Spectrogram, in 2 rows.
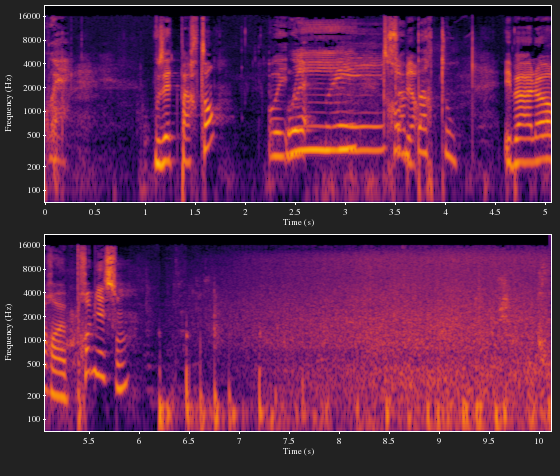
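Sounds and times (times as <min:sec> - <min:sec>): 
speech: 0:01.1 - 0:06.0
ocean surf washing ashore: 0:06.7 - 0:10.1.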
